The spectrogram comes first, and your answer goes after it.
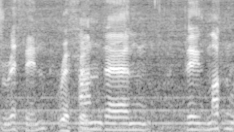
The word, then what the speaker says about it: Ruthin: Riffin riffin U in in Wales is pronounced I it's like the L is pronounced though.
